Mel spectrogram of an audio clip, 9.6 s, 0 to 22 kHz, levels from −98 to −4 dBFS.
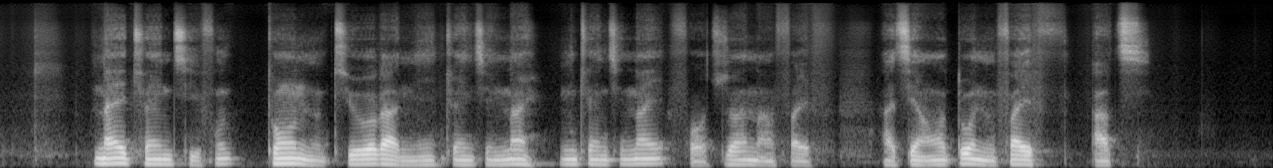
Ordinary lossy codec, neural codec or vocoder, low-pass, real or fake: none; autoencoder, 48 kHz, 32 numbers a frame, DAC-VAE, trained on Japanese speech; none; fake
